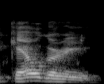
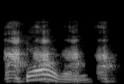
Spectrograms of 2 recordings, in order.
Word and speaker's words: Calgary: They dare say Calgary. Horrible. What Calgary. Horrible pronunciation. Yeah, Calgary.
